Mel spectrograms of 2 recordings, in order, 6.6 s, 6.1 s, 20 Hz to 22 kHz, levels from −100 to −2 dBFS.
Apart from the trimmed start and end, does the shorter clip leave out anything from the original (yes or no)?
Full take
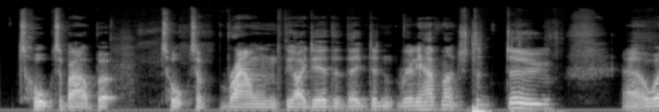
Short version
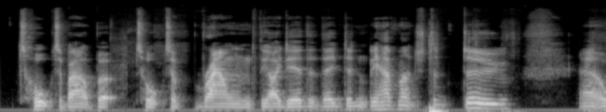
yes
